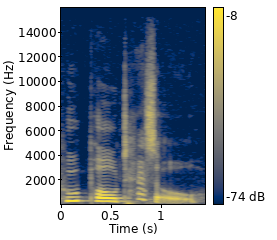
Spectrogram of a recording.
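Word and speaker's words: hupotasso: want to try it h-u-p-o-t-a-s-s-o who po tasso that's not right huppo means under and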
